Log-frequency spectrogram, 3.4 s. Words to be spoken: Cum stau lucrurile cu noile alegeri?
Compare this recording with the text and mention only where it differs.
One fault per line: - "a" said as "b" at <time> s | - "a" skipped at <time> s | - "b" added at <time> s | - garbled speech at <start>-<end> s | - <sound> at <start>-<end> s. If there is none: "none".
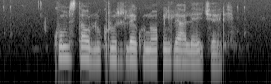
- dropout at 2.0-2.0 s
